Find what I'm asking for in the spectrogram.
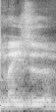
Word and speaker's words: Meise: je vais à nouveau écorcher le nom du réalisateur qui s'appelle Sebastian Meis. J'aurais dit Meise, mais. C'est un, non, c'est un S. M e I S e.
